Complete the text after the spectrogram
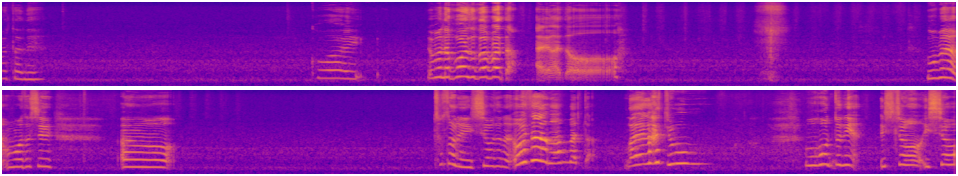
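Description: A young woman speaks close to a microphone in bursts, with animation.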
